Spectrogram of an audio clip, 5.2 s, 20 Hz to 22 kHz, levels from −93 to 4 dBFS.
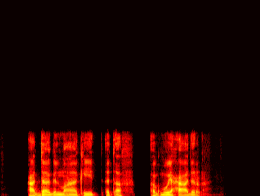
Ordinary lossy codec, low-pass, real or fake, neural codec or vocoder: Opus, 64 kbps; 7.2 kHz; fake; codec, 16 kHz, 16 kbps, FunCodec, trained on Chinese and English, 50 frames a second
